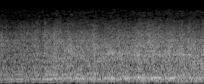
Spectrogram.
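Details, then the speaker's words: Vintage Hornby Tri-ang train set locomotive at full speed: harsh, rattly whirr, steady, far louder than normal; contacts were dirty and dry, running gradually improving. "yeah so as you can hear this is really noisy really loud but you know it's just the area what it came from"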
